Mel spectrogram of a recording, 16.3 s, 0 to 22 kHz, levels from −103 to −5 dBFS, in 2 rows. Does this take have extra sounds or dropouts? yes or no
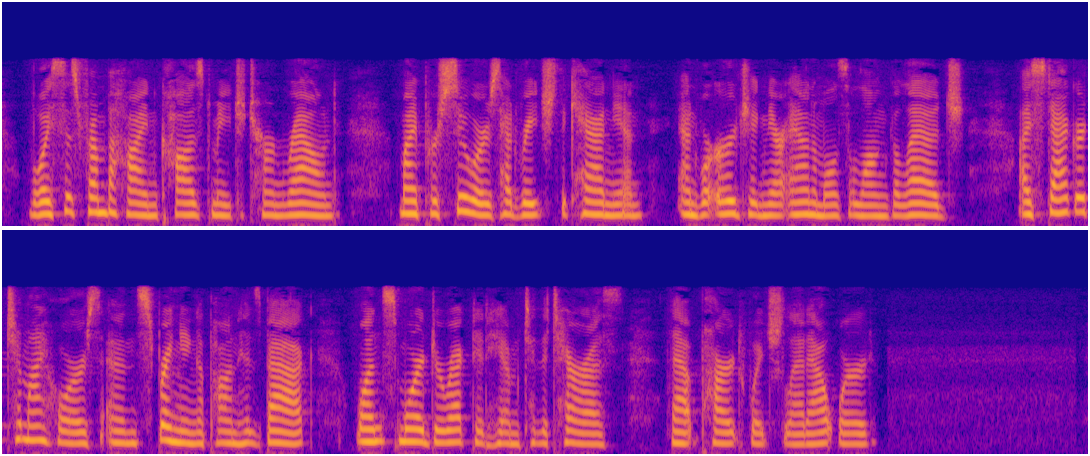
no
